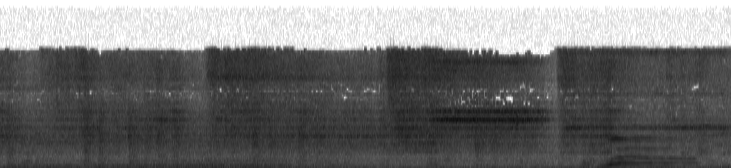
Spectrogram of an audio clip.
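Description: Passenger car of the Baekdudaegan Canyon Train heard from inside, wheels on the rails running with a steady rumble through a tunnel. Partway through the wheels squeal with a high steady tone for about two seconds, and near the end a falling tone sounds as the car comes out into daylight.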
